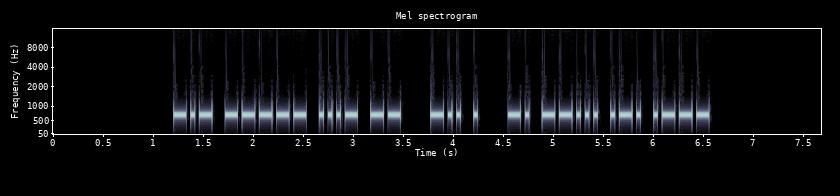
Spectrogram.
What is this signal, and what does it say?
Morse code, heard as a keyed tone, about 28 wpm, 700 Hz. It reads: K0VM DE N7RJ
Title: USA Callsign DE Callsign - 4 Characters - 28wpm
